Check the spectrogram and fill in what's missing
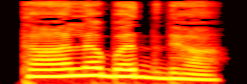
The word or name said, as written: ತಾಳಬದ್ಧ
